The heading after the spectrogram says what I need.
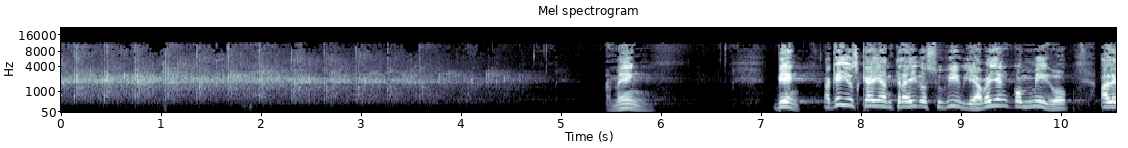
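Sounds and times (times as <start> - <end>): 
audience applauding: 0.0 - 4.9
speech: 5.5 - 6.0, 7.1 - 10.5.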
